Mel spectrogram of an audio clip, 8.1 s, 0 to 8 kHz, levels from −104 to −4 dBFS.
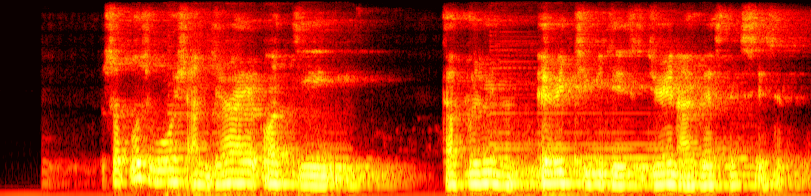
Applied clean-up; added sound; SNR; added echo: neural separator model SepFormer DNS4.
